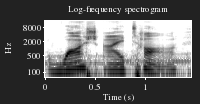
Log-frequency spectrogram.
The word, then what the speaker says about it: Ouachita: Ouachita is pronounced Washita and Cimarron is Cimarron. Both regularly butchered by outsiders reading a map cold.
